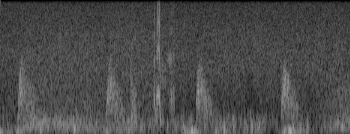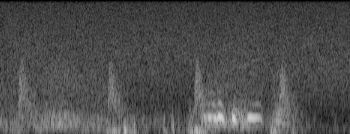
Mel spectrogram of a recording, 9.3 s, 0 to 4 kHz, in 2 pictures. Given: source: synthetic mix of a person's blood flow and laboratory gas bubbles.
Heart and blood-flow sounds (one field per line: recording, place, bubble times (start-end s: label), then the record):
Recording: Doppler ultrasound of blood flow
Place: subclavian vein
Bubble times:
1.73-1.83 s: bubbles
2.02-2.34 s: bubbles
From the record:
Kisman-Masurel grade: 121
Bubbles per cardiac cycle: 1 to 2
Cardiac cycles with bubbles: 10 to 50%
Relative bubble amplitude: barely perceptible (0.100 to 0.250)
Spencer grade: 2 (many but less than half of the cardiac periods contain bubble signals, singularly or in groups)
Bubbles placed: anywhere in the cardiac cycle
